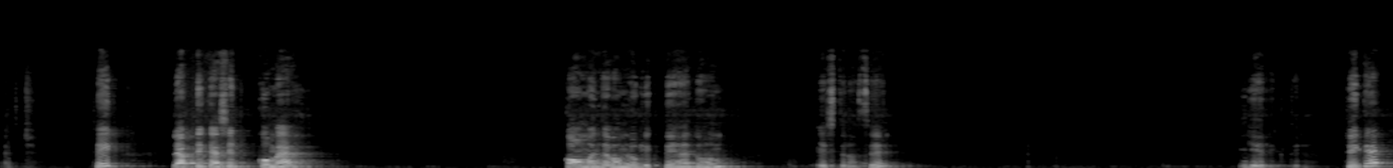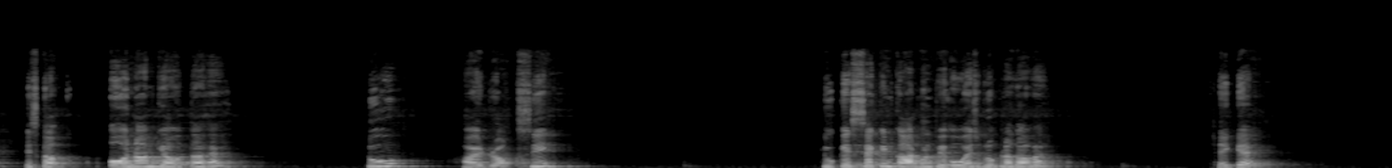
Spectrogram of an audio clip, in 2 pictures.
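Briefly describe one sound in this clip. A woman speaks calmly and clearly in short phrases, as if explaining.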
